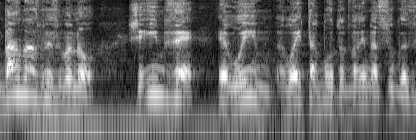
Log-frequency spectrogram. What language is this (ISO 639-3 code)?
heb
